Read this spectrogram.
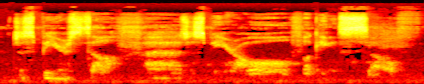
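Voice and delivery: breathy ASMR whisper, close to the mic; intimate whisper. Acted. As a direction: whisper it like a secret in his ear.

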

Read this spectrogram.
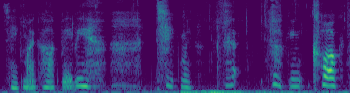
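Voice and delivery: usual speaking voice

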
